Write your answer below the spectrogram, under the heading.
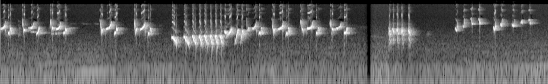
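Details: White-rumped shama song used to provoke another bird into singing: lively groups of sharp, high chirps, buzzy rapid trills, and short rising and falling notes, delivered in repeated bursts.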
